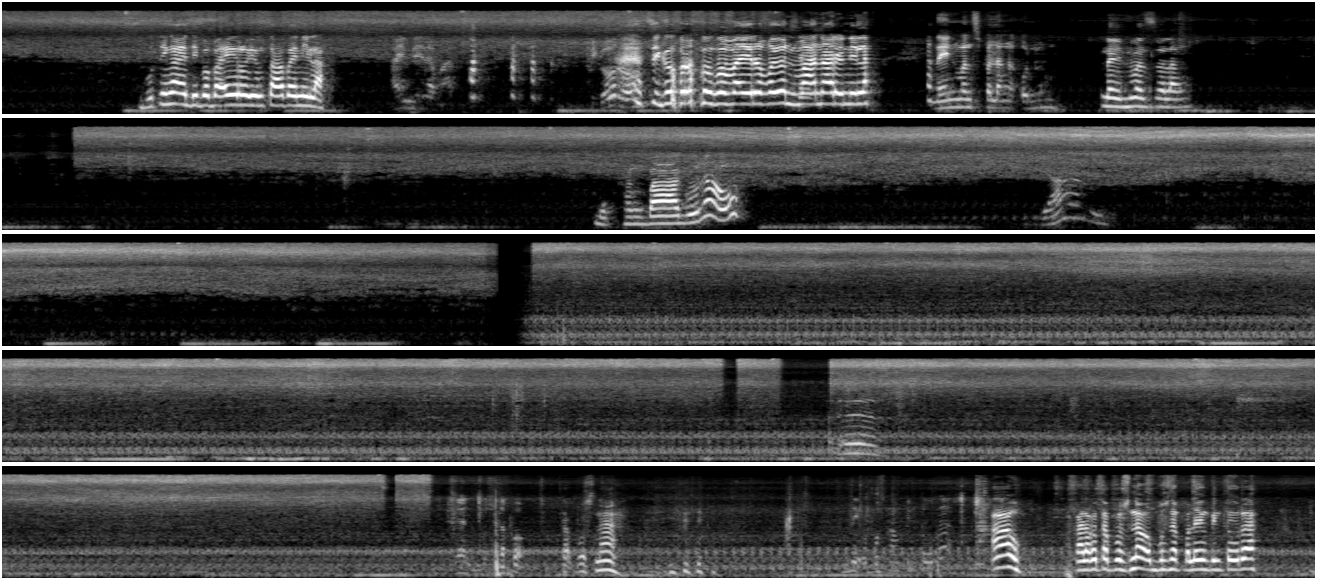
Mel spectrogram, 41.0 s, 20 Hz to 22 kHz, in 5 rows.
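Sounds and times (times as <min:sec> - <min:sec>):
spray gun hissing: 0:00.0 - 0:04.6, 0:08.7 - 0:36.6.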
